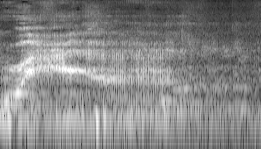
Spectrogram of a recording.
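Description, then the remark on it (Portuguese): A person growls out a long, throaty roar in imitation of a lion, one sustained vocal blast that starts loud and slowly trails off over a couple of seconds. “Aí de repente vocês ouvem um rugido ali do lado de fora.”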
